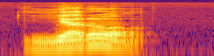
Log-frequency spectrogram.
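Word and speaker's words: يرى: یرآ، خب عرب یرا تلفظ میزنه، یرآ تلفظ نمیزنه.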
